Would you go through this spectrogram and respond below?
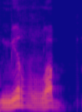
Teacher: میم کو را میں ملائیں گے اور نون کو چھوڑ دیں گے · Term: ادغام تام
